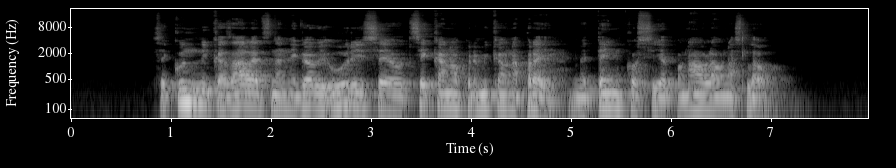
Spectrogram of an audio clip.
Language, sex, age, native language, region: Slovenian, male, 30-49, Slovenian, Gorenjska region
